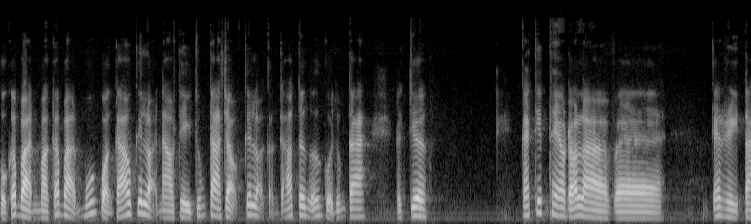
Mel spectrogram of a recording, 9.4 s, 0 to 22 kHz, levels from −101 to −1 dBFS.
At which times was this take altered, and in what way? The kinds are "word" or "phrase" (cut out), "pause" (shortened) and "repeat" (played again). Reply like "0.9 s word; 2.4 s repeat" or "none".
2.8 s word

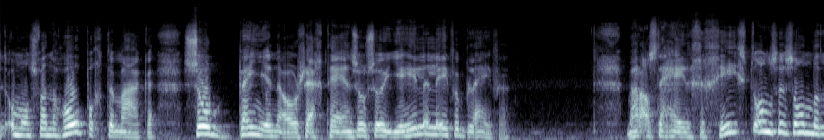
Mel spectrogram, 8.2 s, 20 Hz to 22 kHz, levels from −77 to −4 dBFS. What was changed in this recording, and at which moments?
none

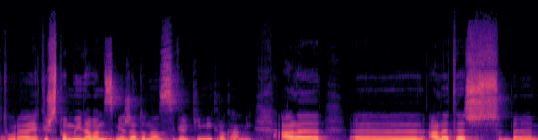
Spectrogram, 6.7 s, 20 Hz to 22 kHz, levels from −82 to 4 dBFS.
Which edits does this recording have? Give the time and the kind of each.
none

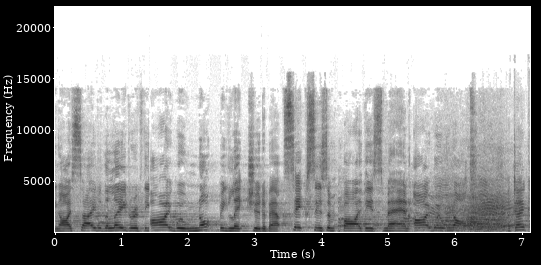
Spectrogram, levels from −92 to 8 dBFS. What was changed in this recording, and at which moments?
1.4 s word; 4.2 s phrase

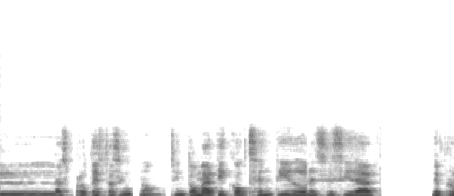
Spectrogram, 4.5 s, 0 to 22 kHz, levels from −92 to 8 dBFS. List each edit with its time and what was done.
1.3 s word; 2.5 s word; 3.1 s word

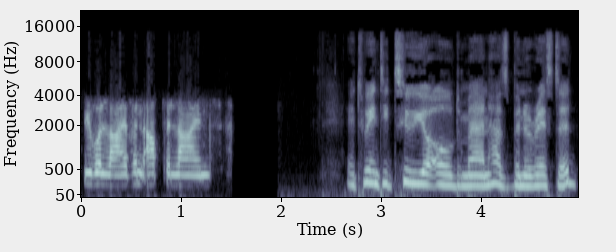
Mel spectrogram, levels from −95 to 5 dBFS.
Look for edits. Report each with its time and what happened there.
none

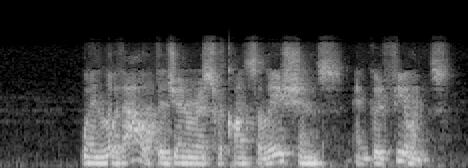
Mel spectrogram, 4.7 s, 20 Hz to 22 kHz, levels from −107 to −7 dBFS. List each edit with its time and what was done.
1.1 s word; 2.2 s word

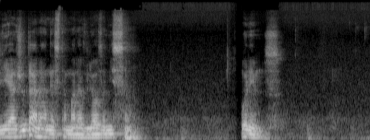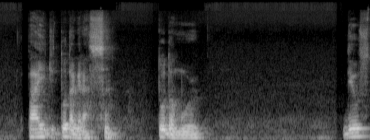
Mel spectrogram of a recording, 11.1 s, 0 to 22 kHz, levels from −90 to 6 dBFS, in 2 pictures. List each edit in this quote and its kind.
none

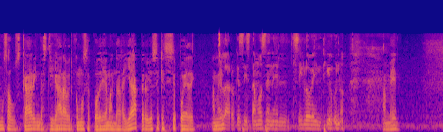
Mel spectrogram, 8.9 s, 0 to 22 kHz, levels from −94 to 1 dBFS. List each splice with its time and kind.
2.4 s word

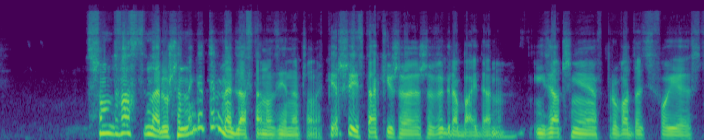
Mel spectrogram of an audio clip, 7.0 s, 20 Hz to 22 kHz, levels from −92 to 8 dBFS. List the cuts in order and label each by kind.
none

